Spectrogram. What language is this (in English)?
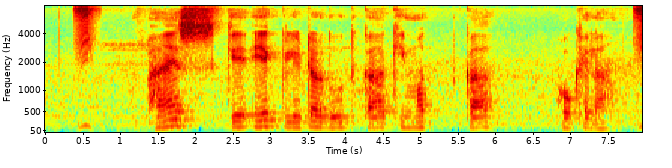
Bhojpuri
